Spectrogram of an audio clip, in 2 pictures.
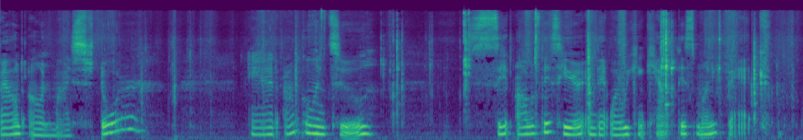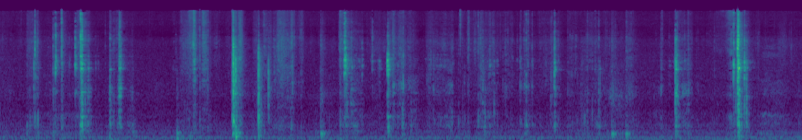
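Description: Paper banknotes rustle and crinkle as they are handled and counted.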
